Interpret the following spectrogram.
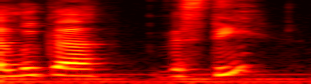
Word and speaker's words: Luca Veste: Next is The Bone Keeper by Luca Visti. I looked that up on how to pronounce online, so they gave me a French pronunciation. That's what I'm going with.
